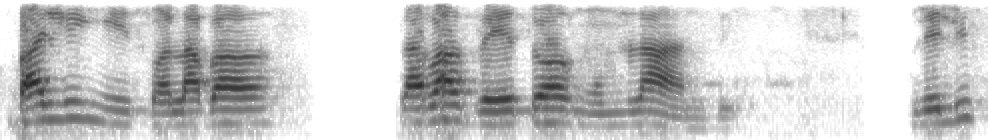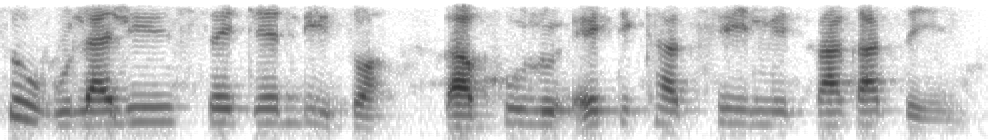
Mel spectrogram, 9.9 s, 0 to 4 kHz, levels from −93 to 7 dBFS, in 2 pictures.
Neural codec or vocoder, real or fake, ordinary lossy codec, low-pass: codec, 16 kHz, 8 kbps, FunCodec, trained on Chinese and English, 25 frames a second; fake; none; 3.6 kHz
